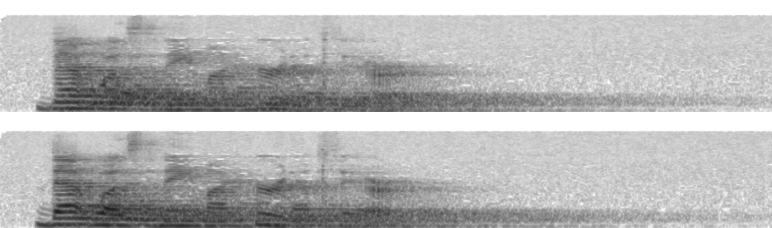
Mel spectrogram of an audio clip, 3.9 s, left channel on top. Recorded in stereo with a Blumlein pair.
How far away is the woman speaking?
About 1.9 m.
